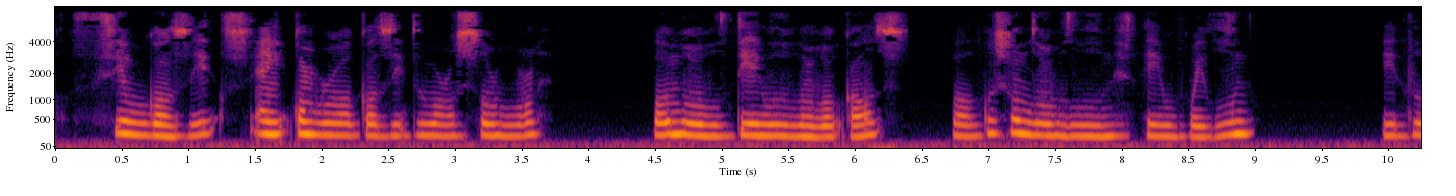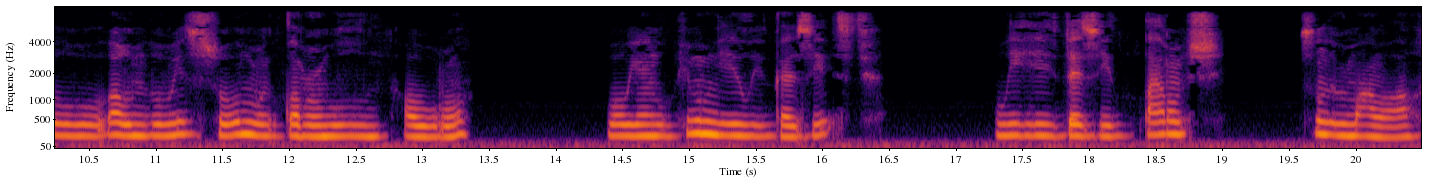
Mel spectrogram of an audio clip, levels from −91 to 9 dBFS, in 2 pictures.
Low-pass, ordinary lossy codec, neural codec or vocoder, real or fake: 7.2 kHz; MP3, 32 kbps; autoencoder, 22.05 kHz, a latent of 192 numbers a frame, VITS, trained on many speakers; fake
